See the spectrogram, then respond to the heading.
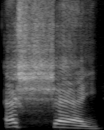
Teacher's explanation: it's a shay preceded by al, the, but lam here is silent, so we say ash-shay, then shadda on sheen, so we say ash-shay. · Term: Lam is silent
